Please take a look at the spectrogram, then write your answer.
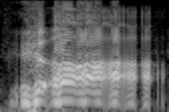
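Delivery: loud, high laugh; cracking up hard; burst of laughter. Real, not acted. Gamer laughing at the fallen opponent, loud burst.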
